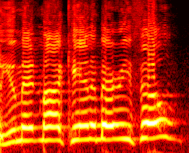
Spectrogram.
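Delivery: very high, loud yelling. Speaker suddenly working out who a text message meant, yelling. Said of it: "I don't know why I'm yelling".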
